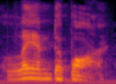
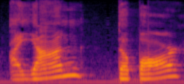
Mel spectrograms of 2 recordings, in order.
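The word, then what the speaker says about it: אין דבר: So if you spell it with an L, you were saying Landabar. Landabar doesn't mean anything in Hebrew. Ayan Dabar means it's no thing. Some Israelites spell it with an A. The word is actually spelled with an I. It's Ayan Dabar.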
